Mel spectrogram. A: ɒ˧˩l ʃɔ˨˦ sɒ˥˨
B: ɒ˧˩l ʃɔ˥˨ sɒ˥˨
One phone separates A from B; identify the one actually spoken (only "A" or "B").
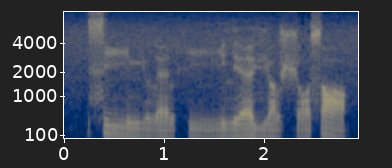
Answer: A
